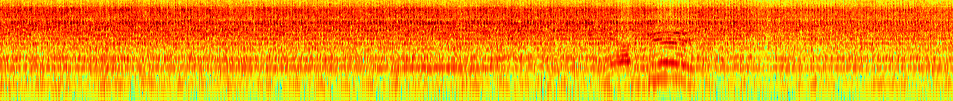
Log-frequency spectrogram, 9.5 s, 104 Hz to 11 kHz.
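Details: 1968 Evinrude 6 hp two-stroke outboard on a stand, old plugs: steady even buzzy idle with no misses or knocks; running clean, "a little fluffy".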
